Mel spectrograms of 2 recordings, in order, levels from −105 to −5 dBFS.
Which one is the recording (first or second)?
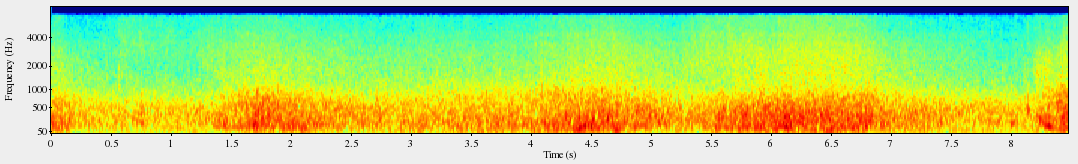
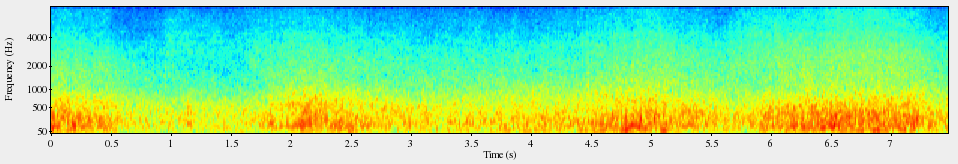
first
